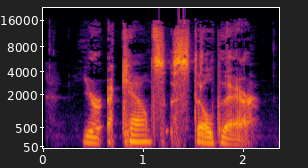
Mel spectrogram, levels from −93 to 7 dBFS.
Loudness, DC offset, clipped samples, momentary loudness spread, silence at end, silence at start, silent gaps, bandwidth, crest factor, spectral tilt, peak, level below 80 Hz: -13 LUFS; under 0.1%; under 0.1%; 10 LU; 0.25 s; 0.4 s; none; 17 kHz; 16 dB; -2.5 dB/octave; 0 dBFS; -52 dBFS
